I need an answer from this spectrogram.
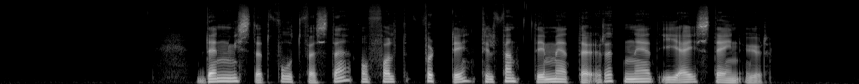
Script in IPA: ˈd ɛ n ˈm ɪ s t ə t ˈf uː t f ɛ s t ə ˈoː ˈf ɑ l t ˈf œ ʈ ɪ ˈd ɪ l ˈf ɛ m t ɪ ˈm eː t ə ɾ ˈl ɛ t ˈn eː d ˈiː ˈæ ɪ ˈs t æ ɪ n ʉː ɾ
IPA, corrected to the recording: ˈd ɛ n ˈm ɪ s t ə t ˈf uː t f ɛ s t ə ˈoː ˈf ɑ l t ˈf œ ʈ ɪ ˈt ɪ l ˈf ɛ m t ɪ ˈm eː t ə ɾ ˈɾ ɛ t ˈn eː d ˈiː ˈæ ɪ ˈs t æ ɪ n ʉː ɾ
